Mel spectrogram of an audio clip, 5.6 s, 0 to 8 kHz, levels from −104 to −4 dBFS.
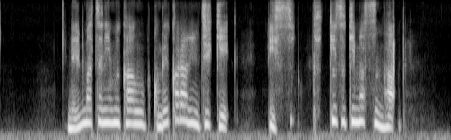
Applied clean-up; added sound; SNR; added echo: neural diffusion model UNIVERSE++.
